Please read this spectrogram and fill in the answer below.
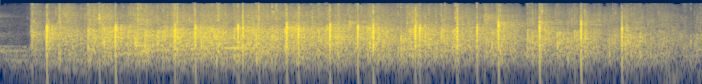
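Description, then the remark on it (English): An audience bursts into sustained applause for fathers, a dense, steady patter of many hands clapping with a few sharper individual claps standing out, holding at a moderate level for several seconds. “Clap for fathers.”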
